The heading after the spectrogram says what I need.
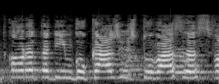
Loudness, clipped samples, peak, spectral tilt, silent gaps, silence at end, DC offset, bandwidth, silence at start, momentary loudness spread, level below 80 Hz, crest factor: -12 LUFS; under 0.1%; 0 dBFS; -1 dB/octave; none; 0 s; under 0.1%; 11 kHz; 0 s; 6 LU; -62 dBFS; 14 dB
